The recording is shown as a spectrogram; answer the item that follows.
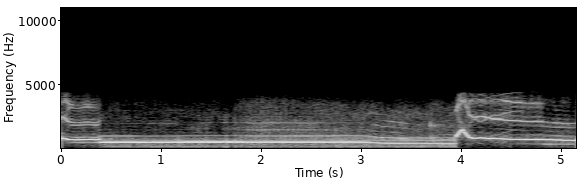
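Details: Cairn terrier named Poppy, a female pet, howls along with the noon siren: a long level howl that slowly sags lower, then a sharp upward yelp and a fresh descending wail, over a continuous siren drone.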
